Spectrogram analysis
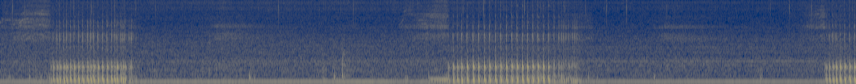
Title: Nemo snoring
